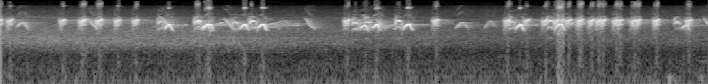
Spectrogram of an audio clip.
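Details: Aggressive sunbird call used to lure birds for trapping. Quick bright tweets are strung into fast chattering runs, broken by a brief gap midway.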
